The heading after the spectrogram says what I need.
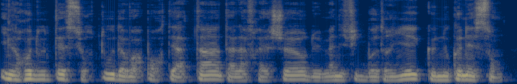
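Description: Man narrating an audiobook, mellow husky voice, slow and deliberate. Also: lowish voice. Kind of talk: audiobook narration of a classic novel.

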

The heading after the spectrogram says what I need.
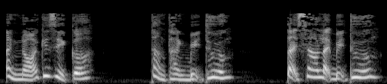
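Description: A woman doing a shrill, scolding older grandmother. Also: a little slow, warm tone, slightly rough, no room sound, studio quality. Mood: alarmed.

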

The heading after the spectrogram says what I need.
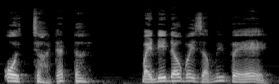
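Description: A man's voice: mid-range voice, very animated, normal speed, faint music behind. A man reading a storybook, voicing a stern, strict elderly grandfather who barks his questions. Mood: gruff. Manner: gruff, demanding.

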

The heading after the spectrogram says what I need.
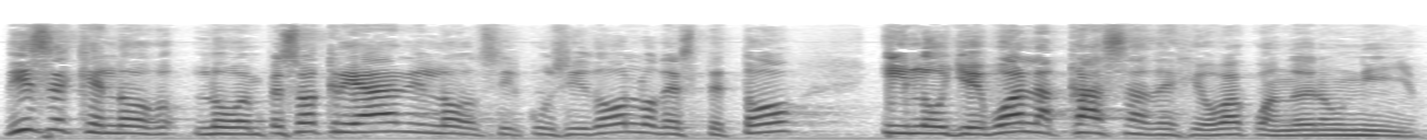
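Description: Pastor telling a bible story, high bright voice, animated and funny. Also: male voice, normal speed. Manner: animated, humorous, acts out dialogue. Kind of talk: sermon storytelling.

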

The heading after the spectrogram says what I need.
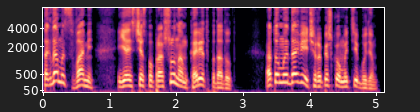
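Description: Man doing a pushy little girl, about eight, asking question after question in a squeaky high voice. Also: sing-song, no echo, clean studio sound. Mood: inquisitive. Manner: rapid, prying questions, high-pitched.

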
